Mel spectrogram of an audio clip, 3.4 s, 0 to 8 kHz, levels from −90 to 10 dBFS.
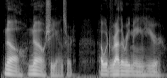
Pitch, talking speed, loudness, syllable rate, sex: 85 Hz, 160 wpm, -20 LUFS, 5.2 syllables/s, male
